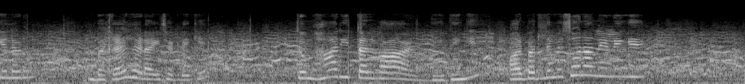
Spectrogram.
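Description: A woman shouts angrily and with passion.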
